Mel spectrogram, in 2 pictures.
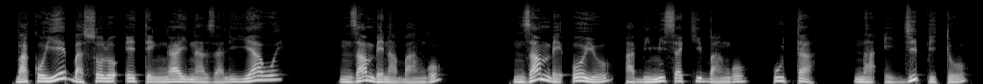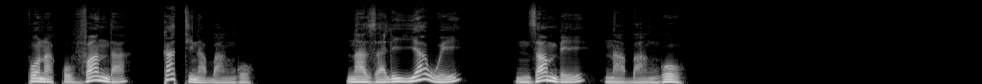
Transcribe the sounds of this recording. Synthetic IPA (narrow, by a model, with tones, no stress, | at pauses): ba˨ko˨je˦ba˨sɔ˦lo˦ʔe˦te˨ŋɡa˦i˦na˨za˨li˦ja˦we˦ | nza˦mbe˨na˨ba˨ŋɡo˦ | nza˦mbe˨ʔo˦jo˦a˨bi˨mi˦sa˦ki˦ba˨ŋɡo˦ | u˦ta˦ | na˨ʔe˨d͡ʒi˦pi˨to˨ | po˦na˨ko˨va˦nda˨ | ka˦ti˨na˨ba˨ŋɡo˦ | na˨za˨li˦ja˦we˨ | nza˦mbe˨ | na˨ba˨ŋɡo˦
